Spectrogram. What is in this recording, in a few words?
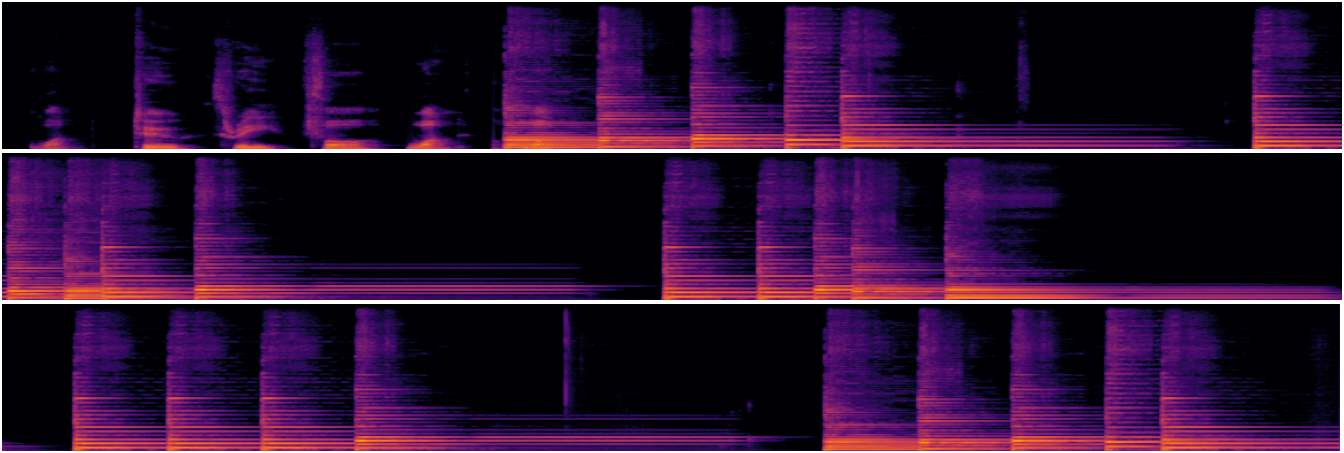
Melody practice file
